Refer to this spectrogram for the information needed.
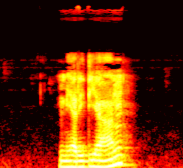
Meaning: meridian
- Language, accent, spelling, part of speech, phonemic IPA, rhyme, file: German, Austria, Meridian, noun, /meʁiˈdi̯aːn/, -aːn, De-at-Meridian.ogg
